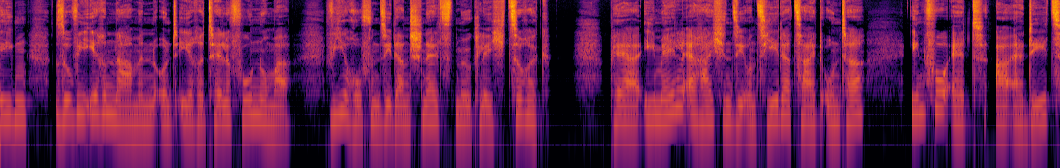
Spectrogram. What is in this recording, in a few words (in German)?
fernsehwerbung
